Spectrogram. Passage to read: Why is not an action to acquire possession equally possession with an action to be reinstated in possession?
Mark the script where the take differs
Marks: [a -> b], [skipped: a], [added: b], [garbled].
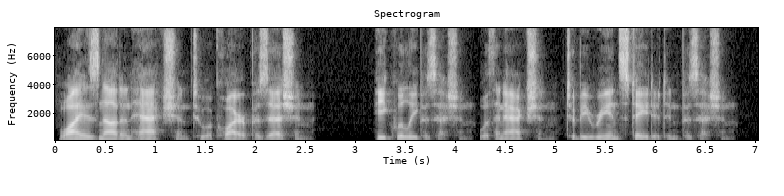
Why is not an action to acquire possession equally possession with an action to be reinstated in possession?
